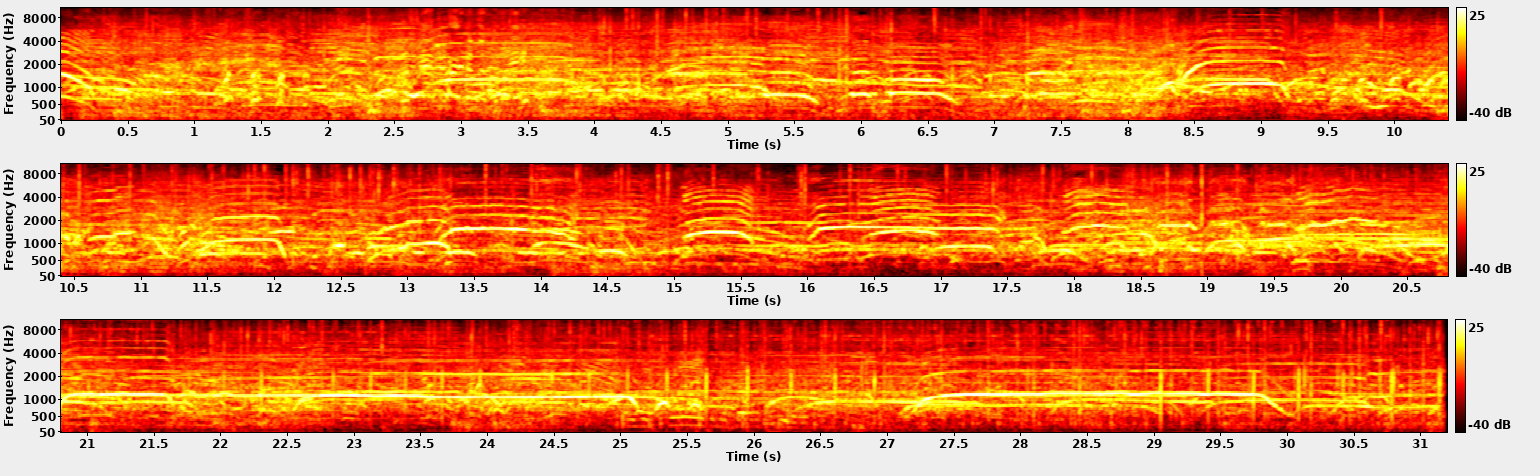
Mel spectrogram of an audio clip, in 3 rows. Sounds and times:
Speech: 25.0s - 26.4s.

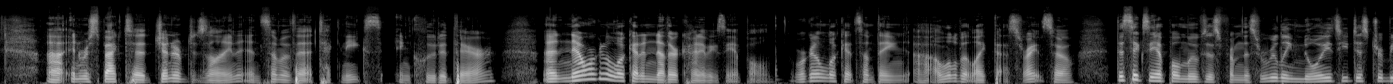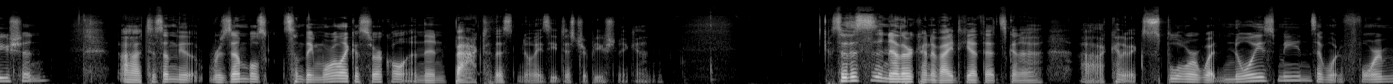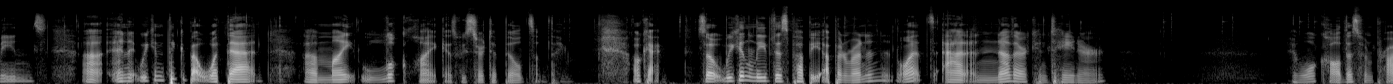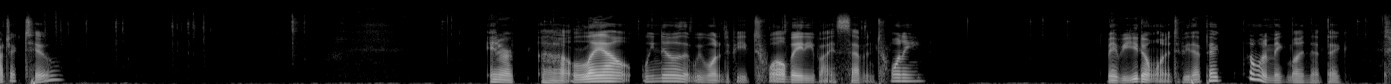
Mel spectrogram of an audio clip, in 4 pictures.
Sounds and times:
Speech: 0.4s - 14.4s, 15.1s - 20.6s, 22.2s - 39.0s, 40.8s - 42.5s, 46.7s - 51.1s, 52.8s - 55.3s.

